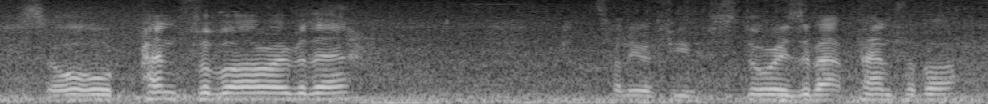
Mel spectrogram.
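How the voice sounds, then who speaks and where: A man with a British accent is heard through noticeable background noise and audible room echo. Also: moderate pace. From Britain. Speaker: travel vlogger. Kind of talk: walking tour commentary. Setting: outdoors. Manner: casual, conversational.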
